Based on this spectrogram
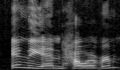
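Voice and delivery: ordinary delivery, nothing marked

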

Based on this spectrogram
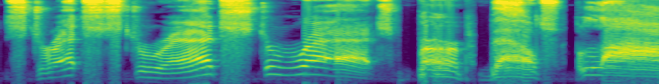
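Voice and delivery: building to a shout. Acted. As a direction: start tight, build to a belching yell. Snake bursting, spits all out.

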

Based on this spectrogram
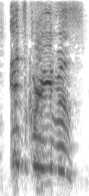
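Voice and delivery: high, loud alarmed cry; panicked yell. Retold or imitated. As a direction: warn the team in a panic. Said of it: "I just hear Dontre go".

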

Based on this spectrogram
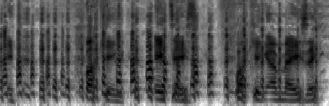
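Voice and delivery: slow, high, loud through laughter; real helpless laughter on the words; laughing hard. Real, not acted. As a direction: gasp it out while cracking up. Cracking up over favourite sitcom scene.

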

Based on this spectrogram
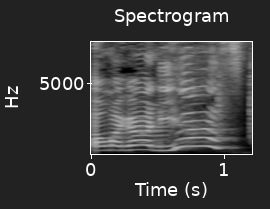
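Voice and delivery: excited. Real, not acted. Excited about karaoke plan.

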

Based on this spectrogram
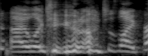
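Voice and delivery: high voice breaking into giggles; laughing to tears. Real, not acted. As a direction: struggle to talk through real laughter. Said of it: "I'm crying".

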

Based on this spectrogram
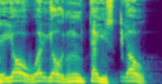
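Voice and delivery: demonstrating New York slang and accent. Shown as a demonstration. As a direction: put on a New York accent, tossing out each "yo". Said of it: "if you had a New York accent".

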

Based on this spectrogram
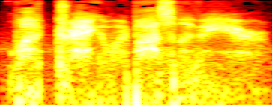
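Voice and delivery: hushed doubtful question; whispering. Acted. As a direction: whisper it skeptically. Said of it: "why are you whispering".

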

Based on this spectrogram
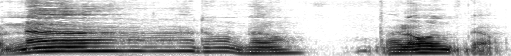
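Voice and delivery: soft, doubtful brush-off; mock reluctance. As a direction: mumble your doubts as an imagined executive. Imagined executive waves idea away.

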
